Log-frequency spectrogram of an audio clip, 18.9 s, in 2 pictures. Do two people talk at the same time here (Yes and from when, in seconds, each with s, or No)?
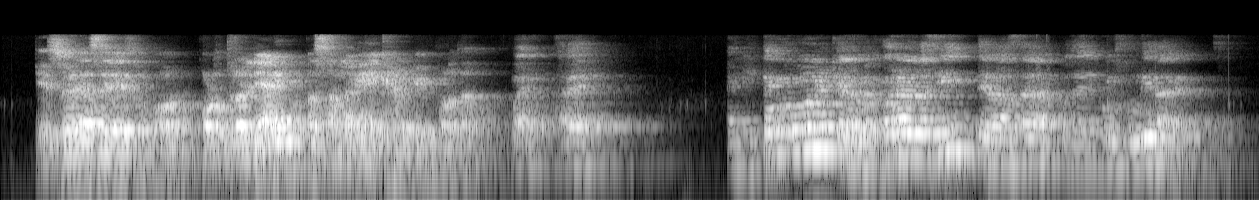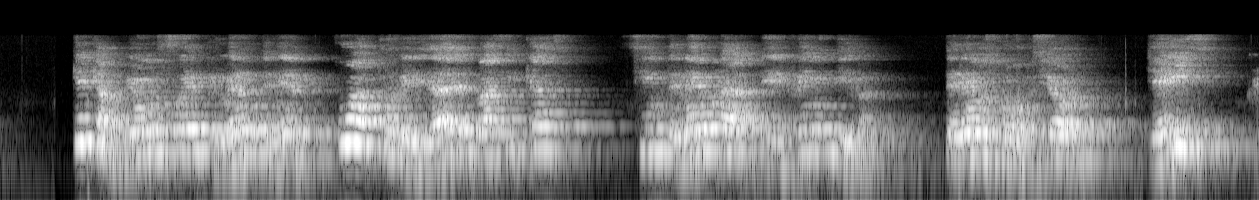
No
